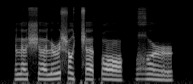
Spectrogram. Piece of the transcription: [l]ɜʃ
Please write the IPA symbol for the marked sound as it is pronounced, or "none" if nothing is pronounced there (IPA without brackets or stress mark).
l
